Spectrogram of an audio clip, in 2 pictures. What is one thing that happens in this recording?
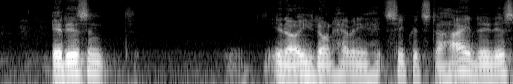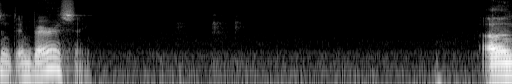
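An older man speaks slowly and deliberately through a microphone, with pauses.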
